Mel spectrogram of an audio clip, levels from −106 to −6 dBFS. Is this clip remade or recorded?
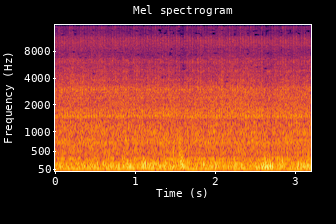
recorded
